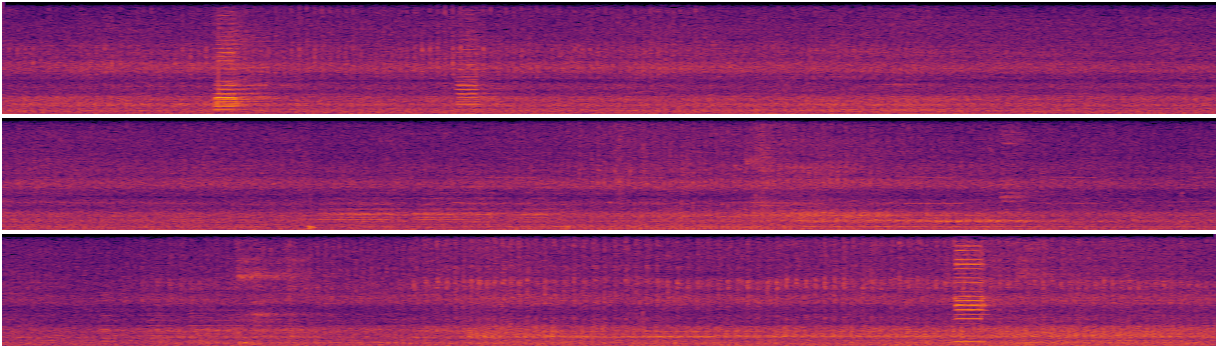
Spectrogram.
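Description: Vehicle horns honk briefly now and then.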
